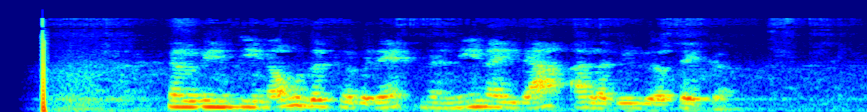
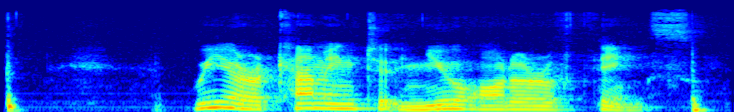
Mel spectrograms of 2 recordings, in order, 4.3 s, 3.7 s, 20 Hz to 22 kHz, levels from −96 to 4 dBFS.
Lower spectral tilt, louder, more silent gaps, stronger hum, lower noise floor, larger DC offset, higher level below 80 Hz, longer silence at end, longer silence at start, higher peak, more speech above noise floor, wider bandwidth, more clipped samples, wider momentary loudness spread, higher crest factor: about the same, -7.5 dB/octave vs -7.5 dB/octave; first, -25 LUFS vs -31 LUFS; neither; neither; second, -57 dBFS vs -64 dBFS; neither; first, -42 dBFS vs -60 dBFS; first, 0.65 s vs 0.15 s; first, 0.2 s vs 0.05 s; first, 0 dBFS vs -14 dBFS; about the same, 33 dB vs 34 dB; second, 11.5 kHz vs 14.5 kHz; neither; about the same, 9 LU vs 9 LU; first, 24 dB vs 18 dB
